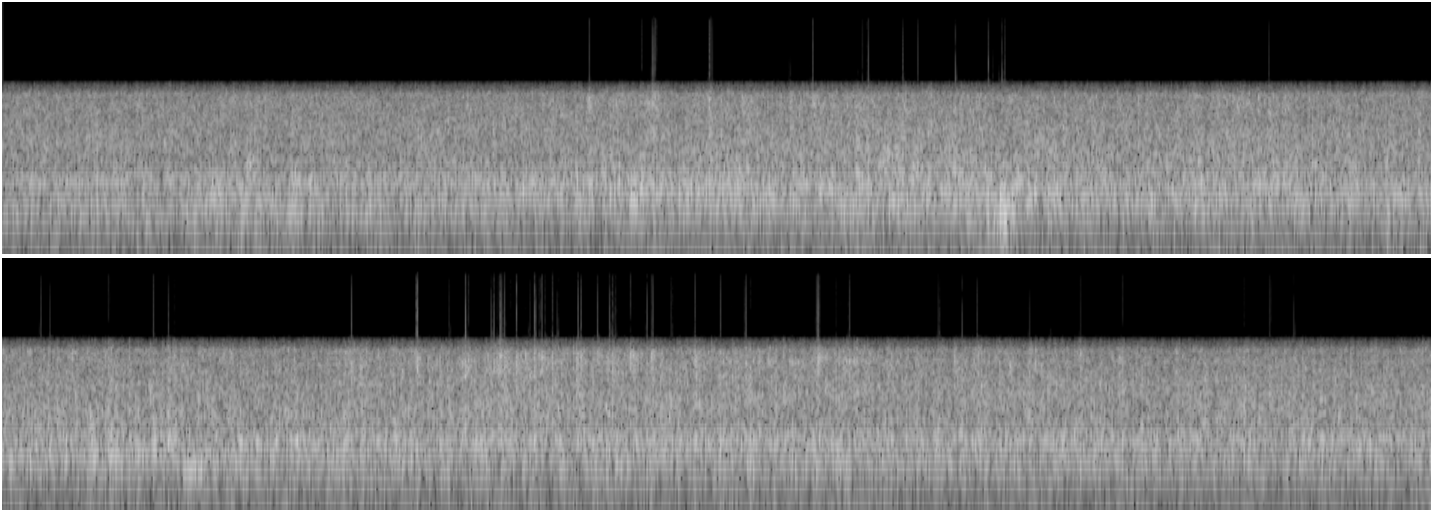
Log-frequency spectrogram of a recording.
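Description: Heavy rain pouring down: a steady, even hiss that swells a little in the middle.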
